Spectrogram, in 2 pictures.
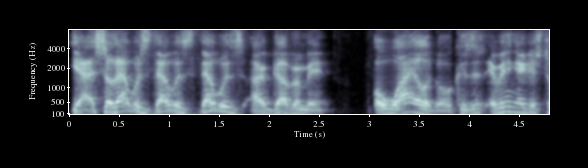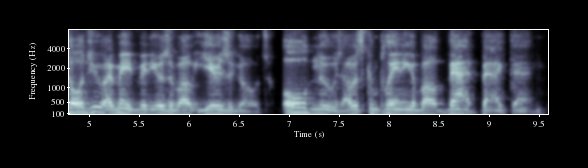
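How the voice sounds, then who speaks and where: A man with a raspy voice, ranting sarcastically and rambling on a livestream as the channel host. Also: medium pitch, a little fast, fairly bright tone. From Boston area. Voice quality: raspy, gravelly.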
